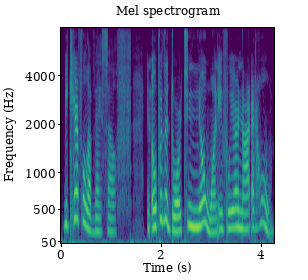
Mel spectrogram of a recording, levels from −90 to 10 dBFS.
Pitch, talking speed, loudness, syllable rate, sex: 240 Hz, 240 wpm, -16 LUFS, 6.0 syllables/s, female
